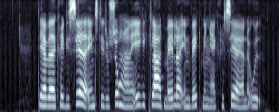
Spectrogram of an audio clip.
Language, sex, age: Danish, female, 23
